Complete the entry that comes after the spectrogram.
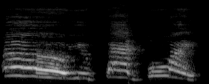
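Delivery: loud, high, drawn-out telling-off; long, shocked rebuke; scandalized scolding. Acted. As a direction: scold a naughty boy at full voice. Scandalized passer-by scolds the boy.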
